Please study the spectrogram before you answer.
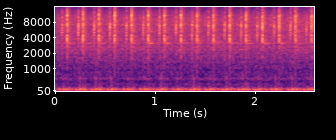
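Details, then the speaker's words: Chevy 350 V8 at idle during valve adjustment, rocker nut backed off half a turn: sharp, light ticking about five or six times a second over a steady low idle as excess lash lets the valve tap; nut then tightened until ticking stops. "Now it should start tapping. Yep. And I don't know if you can hear it there. Hopefully you guys can hear it."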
